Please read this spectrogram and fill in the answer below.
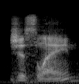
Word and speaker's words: Ghislaine: So, first off, the common pronunciation of her name is Ghislaine, which sounds kind of like Guylaine. It's a bit like the French pronunciation, so the G is soft.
